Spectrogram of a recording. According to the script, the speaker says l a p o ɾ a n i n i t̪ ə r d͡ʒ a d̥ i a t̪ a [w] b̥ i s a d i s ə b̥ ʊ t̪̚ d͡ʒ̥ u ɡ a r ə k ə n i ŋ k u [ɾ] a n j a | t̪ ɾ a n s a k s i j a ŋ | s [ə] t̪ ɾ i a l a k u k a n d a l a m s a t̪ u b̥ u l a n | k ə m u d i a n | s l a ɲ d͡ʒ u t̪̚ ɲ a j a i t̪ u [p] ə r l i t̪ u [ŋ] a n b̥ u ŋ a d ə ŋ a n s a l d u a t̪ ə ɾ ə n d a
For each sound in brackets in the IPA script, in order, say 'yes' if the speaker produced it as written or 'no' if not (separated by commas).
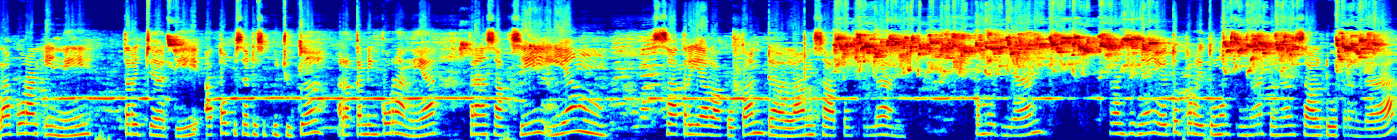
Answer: yes, yes, no, yes, yes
